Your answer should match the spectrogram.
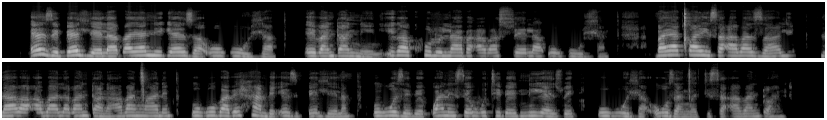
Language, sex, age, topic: North Ndebele, female, 36-49, health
